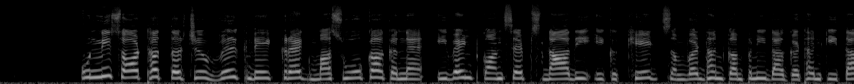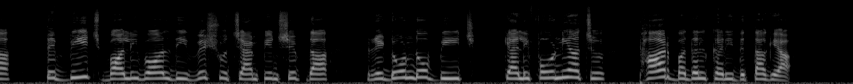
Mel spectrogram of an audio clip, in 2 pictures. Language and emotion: Dogri, neutral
